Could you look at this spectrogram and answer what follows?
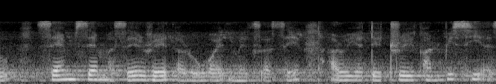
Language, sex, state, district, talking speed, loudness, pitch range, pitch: Nagamese, female, Nagaland, Dimapur, 170 wpm, -18 LUFS, 180-215 Hz, 195 Hz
